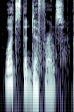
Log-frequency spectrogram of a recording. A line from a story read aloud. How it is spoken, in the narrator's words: Claire murmurs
